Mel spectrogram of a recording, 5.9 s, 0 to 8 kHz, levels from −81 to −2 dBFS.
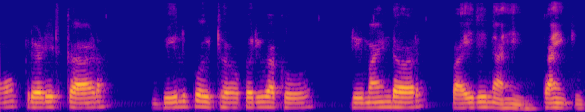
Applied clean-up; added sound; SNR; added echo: neural mask model DeepFilterNet 3.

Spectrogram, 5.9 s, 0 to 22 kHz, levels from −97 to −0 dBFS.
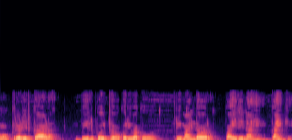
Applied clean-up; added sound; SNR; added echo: none; none; none; none.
